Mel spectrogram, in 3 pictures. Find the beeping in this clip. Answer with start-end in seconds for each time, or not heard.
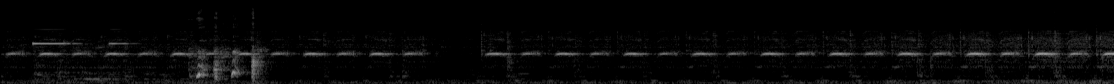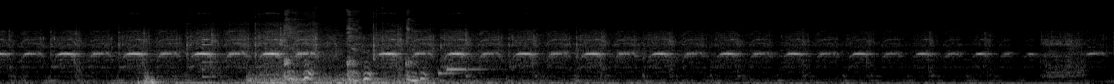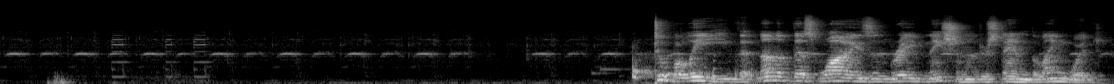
0.3-1.2, 12.5-13.2, 22.8-24.4.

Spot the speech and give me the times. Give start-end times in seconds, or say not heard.
28.8-33.2.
